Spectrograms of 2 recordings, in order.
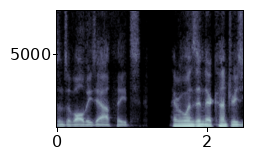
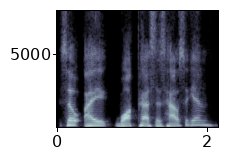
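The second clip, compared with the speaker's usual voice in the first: ordinary talk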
